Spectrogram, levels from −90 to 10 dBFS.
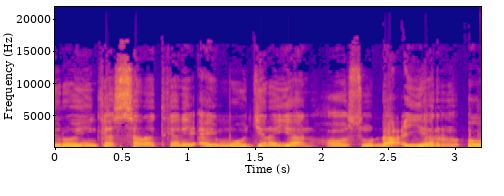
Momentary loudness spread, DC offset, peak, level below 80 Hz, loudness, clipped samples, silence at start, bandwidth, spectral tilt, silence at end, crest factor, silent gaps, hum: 5 LU; under 0.1%; 0 dBFS; -54 dBFS; -12 LUFS; 0.1%; 0 s; 17.5 kHz; -4 dB/octave; 0 s; 12 dB; none; none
